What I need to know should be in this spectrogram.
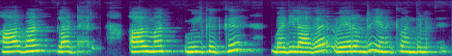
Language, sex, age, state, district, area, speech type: Tamil, female, 45-60, Tamil Nadu, Krishnagiri, rural, read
